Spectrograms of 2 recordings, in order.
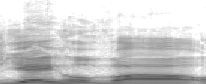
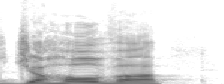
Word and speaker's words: Jehovah: Now, it was likely uh, that Jehovah at that time was pronounced Yehovah or Yehovah, uh, but it's been pronounced in English as Jehovah ever since of William Tyndale.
